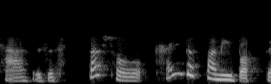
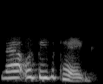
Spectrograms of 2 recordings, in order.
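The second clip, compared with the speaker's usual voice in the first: bellhop voice; 9 semitones higher than usual. Acted. Bellhop welcoming Mister Snore, high and cheery. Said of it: "said the bellhop".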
